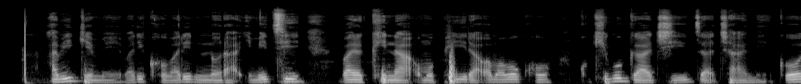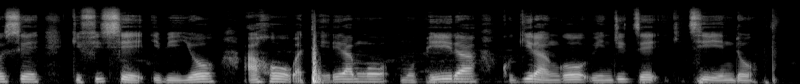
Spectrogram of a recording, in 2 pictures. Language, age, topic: Rundi, 18-24, education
